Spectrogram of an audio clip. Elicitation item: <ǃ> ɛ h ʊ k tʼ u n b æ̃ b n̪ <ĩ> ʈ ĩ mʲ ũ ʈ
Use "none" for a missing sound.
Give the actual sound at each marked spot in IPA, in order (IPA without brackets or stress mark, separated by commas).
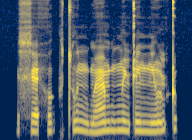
x, ĩ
